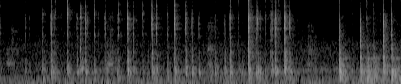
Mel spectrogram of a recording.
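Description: Fingertips and nails tap on the plastic piano keys and casing of a small blue pearloid plastic accordion, with no bellows played. The result is a rapid, irregular run of light, dry, typing-like clicks that die away almost instantly and carry no musical tone.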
